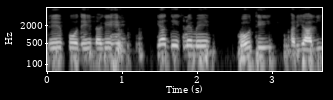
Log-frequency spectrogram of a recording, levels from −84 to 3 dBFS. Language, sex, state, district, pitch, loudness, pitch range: Hindi, male, Bihar, Jahanabad, 180 Hz, -21 LUFS, 170-205 Hz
